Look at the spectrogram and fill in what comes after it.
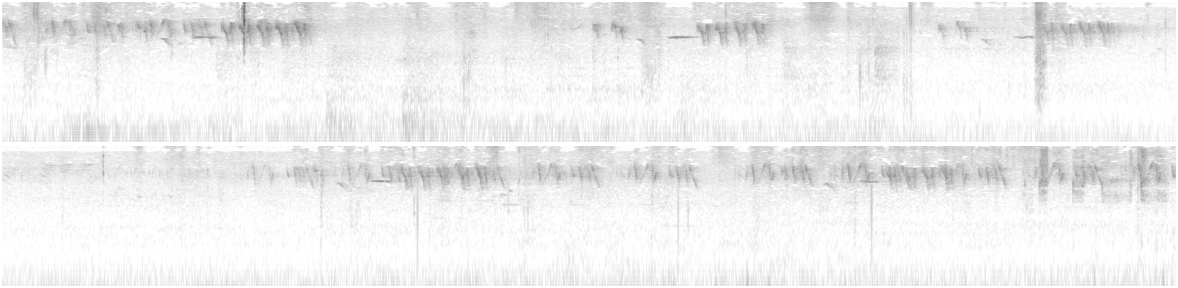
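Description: Faint outdoor ambience: small birds giving repeated short high trills and scattered chirps over a low background rumble.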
